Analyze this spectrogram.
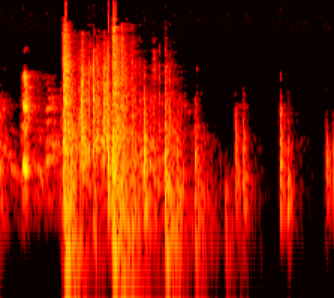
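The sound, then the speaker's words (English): A locked office door is forced open by breaking its lock, with one heavy impact that bursts into a rattling, splintering crash lasting about two seconds, followed by a few scattered knocks and bumps. “Stand over to one side, Ann. I'm going to break this lock.”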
